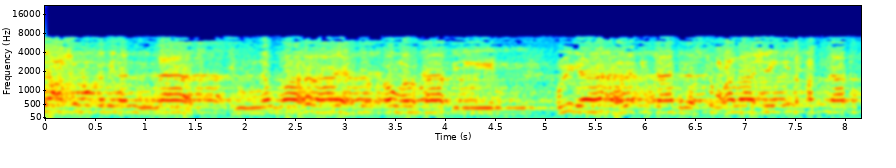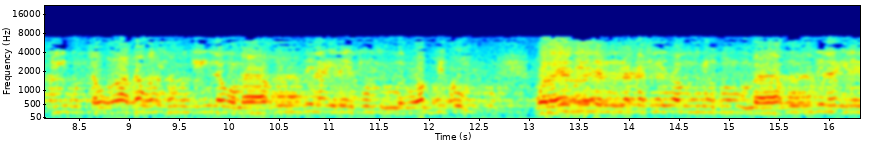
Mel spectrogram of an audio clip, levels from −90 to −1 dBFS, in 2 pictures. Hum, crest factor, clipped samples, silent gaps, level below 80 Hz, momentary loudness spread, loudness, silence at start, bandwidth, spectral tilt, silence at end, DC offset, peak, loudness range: none; 14 dB; under 0.1%; none; -52 dBFS; 9 LU; -16 LUFS; 0 s; 7.2 kHz; -0.5 dB/octave; 0 s; 0.2%; -2 dBFS; 3 LU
